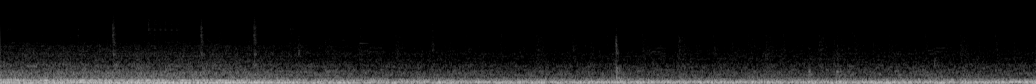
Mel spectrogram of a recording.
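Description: A car engine rumbles steadily from inside the vehicle.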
